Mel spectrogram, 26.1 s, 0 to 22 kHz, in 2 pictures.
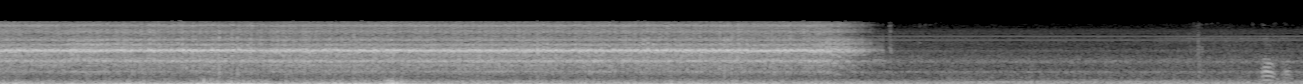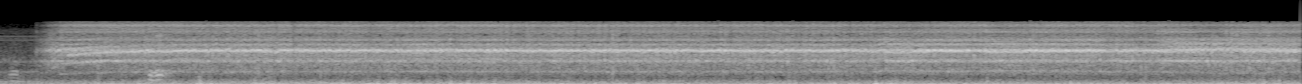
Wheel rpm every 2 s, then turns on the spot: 160, 160, 160, 160, 40, 0, 20, 150, 160, 160, 160, 160, 160.
none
